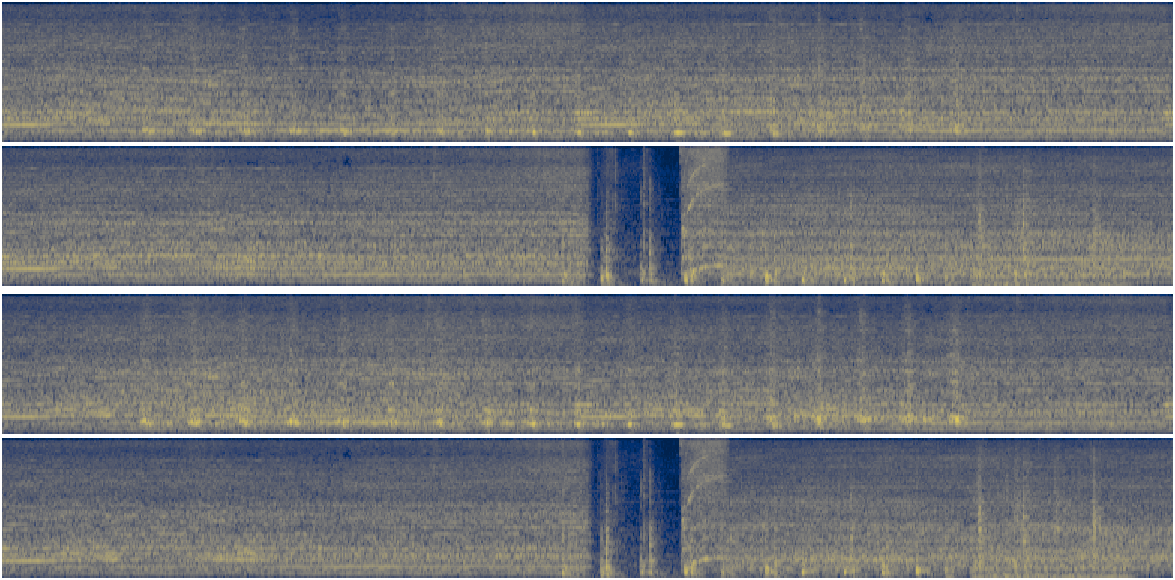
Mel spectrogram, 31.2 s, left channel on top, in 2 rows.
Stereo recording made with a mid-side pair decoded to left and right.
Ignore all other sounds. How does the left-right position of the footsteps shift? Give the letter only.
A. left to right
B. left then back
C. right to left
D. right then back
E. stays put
B.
